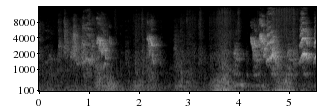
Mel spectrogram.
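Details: Budgerigars in a backyard aviary during feeding give grating chatter in short bursts, with a few clear squeaks near the end and some wing-flutter and rustling.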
